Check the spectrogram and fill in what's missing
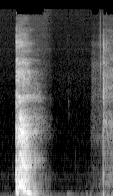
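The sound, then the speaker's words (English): A single loud, raspy throat clearing with a rough, falling voiced rasp, followed by silence and the start of another short, gritty burst at the very end, from a speaker whose throat is bothered by cold, rainy weather in North Dakota. “I have to clear my throat again.”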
